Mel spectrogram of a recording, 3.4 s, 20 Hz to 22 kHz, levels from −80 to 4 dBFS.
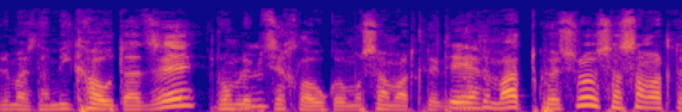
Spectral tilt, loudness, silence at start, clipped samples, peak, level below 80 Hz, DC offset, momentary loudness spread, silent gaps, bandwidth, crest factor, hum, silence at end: -4 dB/octave; -21 LUFS; 0 s; under 0.1%; -4 dBFS; -38 dBFS; under 0.1%; 7 LU; none; 16 kHz; 18 dB; none; 0 s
